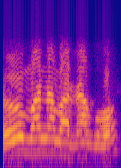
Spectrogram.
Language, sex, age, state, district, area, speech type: Bodo, male, 60+, Assam, Chirang, rural, conversation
